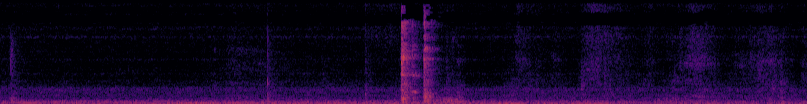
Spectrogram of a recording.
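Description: A small glass bowl set down with a sharp clink, a quick double knock about three seconds in, over a low steady hum.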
